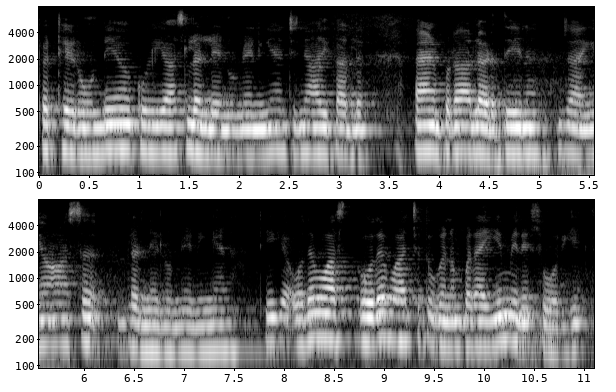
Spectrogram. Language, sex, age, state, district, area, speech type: Dogri, female, 30-45, Jammu and Kashmir, Reasi, rural, spontaneous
